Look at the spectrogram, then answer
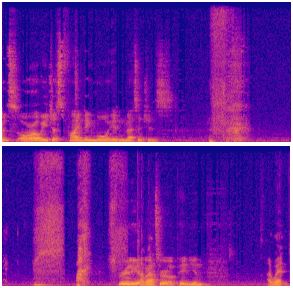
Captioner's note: both chuckle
